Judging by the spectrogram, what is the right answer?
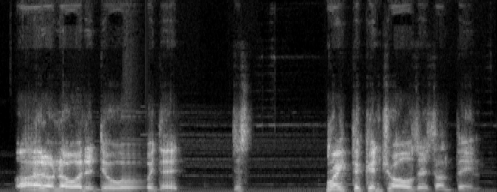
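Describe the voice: Over faint background music, a man speaks at a moderate pace in a rumbling, put-on character voice. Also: medium pitch for a man.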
